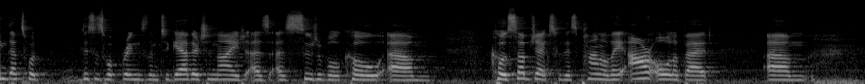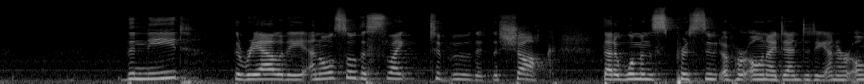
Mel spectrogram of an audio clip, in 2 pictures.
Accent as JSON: {"language": "English", "country": "Ireland", "moved": "yes", "lives_now": "United States", "said": "I'm an Irish novelist based in the US"}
